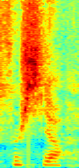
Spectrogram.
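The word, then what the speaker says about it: fuchsia: pourrait se dire qu'étant donné que ça se prononce fuchia on n'écrirait pas fuchia et pourtant le mot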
